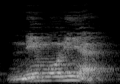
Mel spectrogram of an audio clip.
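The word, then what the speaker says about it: pneumonia: हाँ, आपकी बात ठीक है, पी का उच्चारण प होता है, लेकिन शब्द के शुरू में PN आ गया या PS आ गया तब पी साइलेंट है।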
